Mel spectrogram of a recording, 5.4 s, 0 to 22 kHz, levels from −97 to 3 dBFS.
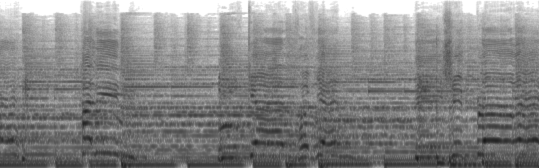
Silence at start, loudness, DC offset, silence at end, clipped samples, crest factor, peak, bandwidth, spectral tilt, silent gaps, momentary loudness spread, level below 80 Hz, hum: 0 s; -17 LUFS; under 0.1%; 0 s; under 0.1%; 16 dB; 0 dBFS; 17 kHz; -4.5 dB/octave; none; 6 LU; -28 dBFS; none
